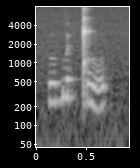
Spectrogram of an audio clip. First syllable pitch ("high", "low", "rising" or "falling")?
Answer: rising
